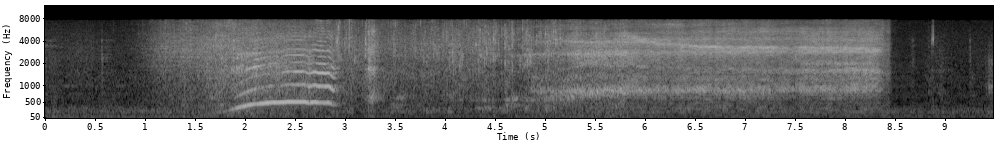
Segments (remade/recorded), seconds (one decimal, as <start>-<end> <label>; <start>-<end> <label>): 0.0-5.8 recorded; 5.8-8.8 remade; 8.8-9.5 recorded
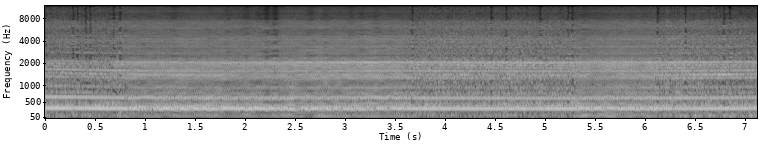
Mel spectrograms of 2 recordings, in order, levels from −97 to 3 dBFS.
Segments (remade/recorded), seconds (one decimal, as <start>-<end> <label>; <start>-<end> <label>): 0.0-0.8 recorded; 0.8-3.6 remade; 3.6-5.3 recorded; 5.3-6.1 remade; 6.1-7.1 recorded

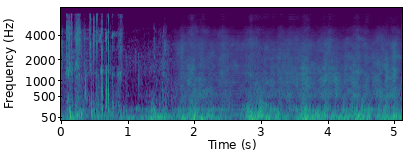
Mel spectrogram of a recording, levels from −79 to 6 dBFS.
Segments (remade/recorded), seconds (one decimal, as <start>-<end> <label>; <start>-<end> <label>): 0.0-1.7 recorded; 1.7-5.1 remade

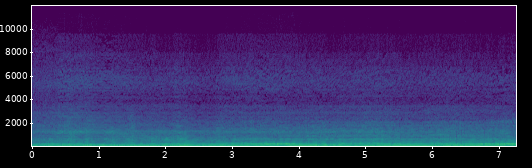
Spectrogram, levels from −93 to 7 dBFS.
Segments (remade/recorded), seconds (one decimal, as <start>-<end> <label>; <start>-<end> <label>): 0.0-7.3 remade

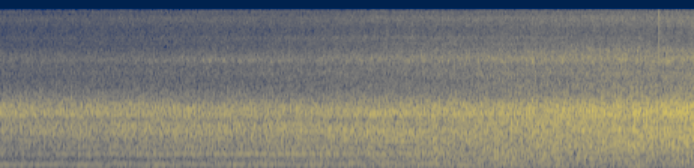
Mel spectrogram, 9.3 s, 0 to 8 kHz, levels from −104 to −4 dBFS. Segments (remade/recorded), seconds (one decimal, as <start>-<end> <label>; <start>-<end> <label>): 0.0-1.5 recorded; 1.5-2.1 remade; 2.1-4.3 recorded; 4.3-6.1 remade; 6.1-6.6 recorded; 6.6-8.6 remade; 8.6-9.3 recorded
